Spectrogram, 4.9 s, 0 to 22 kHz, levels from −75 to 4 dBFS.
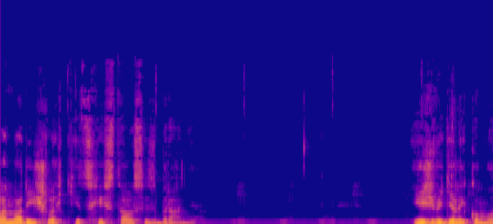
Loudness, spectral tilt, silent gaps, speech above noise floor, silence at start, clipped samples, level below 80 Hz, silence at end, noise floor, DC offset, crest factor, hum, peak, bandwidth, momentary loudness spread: -23 LUFS; -6.5 dB/octave; none; 37 dB; 0 s; under 0.1%; -46 dBFS; 0 s; -59 dBFS; under 0.1%; 20 dB; none; -6 dBFS; 16.5 kHz; 14 LU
